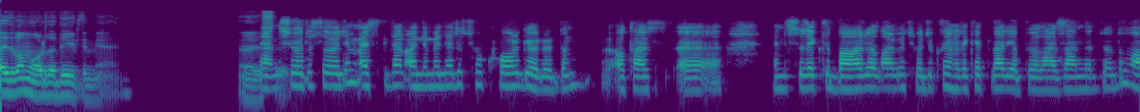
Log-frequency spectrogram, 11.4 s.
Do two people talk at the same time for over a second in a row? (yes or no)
no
